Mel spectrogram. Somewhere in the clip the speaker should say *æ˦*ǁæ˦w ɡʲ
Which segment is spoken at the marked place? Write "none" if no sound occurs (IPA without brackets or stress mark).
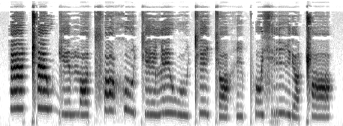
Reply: æ˦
